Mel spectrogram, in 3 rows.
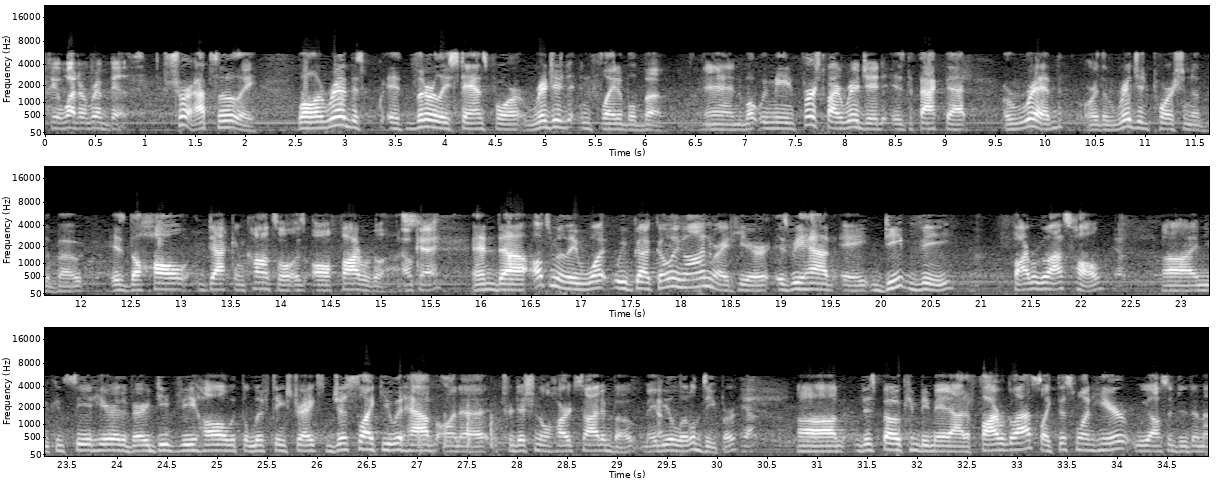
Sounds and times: Speech: 0.0s - 20.8s, 21.4s - 34.9s.

